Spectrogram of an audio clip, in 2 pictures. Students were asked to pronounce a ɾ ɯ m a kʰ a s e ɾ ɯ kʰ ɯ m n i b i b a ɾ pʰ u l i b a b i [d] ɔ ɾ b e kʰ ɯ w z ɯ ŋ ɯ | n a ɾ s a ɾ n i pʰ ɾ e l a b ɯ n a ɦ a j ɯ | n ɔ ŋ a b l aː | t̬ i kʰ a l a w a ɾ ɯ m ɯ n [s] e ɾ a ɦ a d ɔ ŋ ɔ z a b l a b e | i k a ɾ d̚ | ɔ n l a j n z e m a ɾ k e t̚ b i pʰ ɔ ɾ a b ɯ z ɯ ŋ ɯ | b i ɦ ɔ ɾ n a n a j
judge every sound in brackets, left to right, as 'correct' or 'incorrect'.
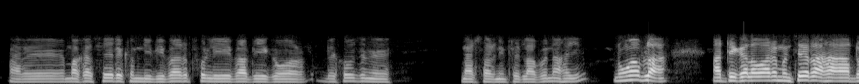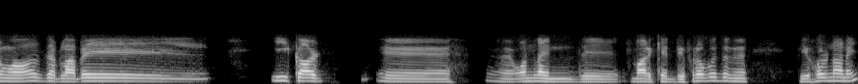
incorrect, correct

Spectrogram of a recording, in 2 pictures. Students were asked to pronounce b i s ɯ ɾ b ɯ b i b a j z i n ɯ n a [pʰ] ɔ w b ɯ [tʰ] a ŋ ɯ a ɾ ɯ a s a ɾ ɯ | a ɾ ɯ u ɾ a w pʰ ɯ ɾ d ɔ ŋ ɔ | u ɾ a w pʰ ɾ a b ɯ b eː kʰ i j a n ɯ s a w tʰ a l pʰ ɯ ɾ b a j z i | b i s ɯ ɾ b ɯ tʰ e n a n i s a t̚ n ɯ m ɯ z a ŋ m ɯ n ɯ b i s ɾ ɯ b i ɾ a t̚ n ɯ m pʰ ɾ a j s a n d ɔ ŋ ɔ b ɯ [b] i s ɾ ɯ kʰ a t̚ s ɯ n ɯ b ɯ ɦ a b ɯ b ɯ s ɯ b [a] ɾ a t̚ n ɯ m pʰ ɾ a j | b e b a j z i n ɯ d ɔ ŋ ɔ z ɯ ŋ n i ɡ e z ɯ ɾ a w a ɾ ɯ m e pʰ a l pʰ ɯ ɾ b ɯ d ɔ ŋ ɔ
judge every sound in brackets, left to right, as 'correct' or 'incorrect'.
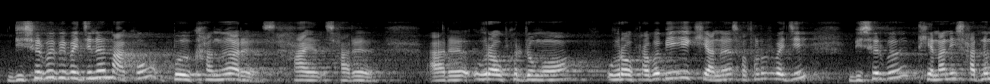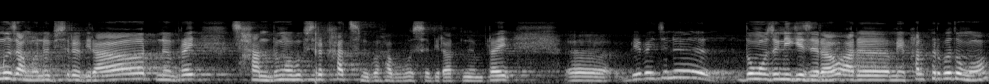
incorrect, incorrect, correct, incorrect

